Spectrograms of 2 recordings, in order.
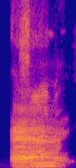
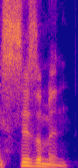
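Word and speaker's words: Szymon: This is the oh god, is it pronounced Simon? Simon, yeah. I think that's what. I always want to say Sizeman.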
